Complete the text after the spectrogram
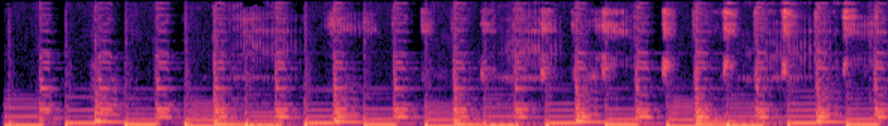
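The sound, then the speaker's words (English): A bouncy, steady-beat children's song about frogs and a lily pad, with repeated croaking frog sounds woven into its rhythm, played loud. “doing his song about frogs in his lily pad.”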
